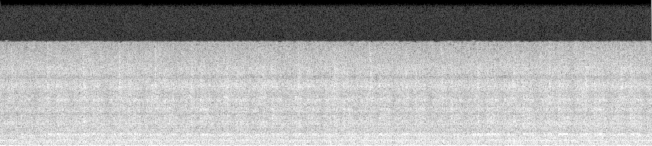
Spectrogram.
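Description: Freight train rolling past, a steady noise of railcars and locomotive, strongest in the lows, with no breaks.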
